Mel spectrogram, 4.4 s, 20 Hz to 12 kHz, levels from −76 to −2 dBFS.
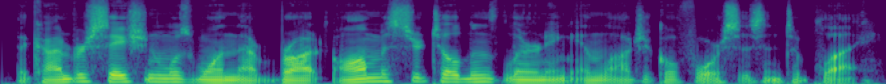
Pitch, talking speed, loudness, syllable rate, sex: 115 Hz, 205 wpm, -18 LUFS, 5.9 syllables/s, male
